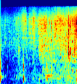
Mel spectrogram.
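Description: Water poured and trickling at an outdoor picnic cooking spot, a short soft splashing flow with a few light drips, fairly close and quiet.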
